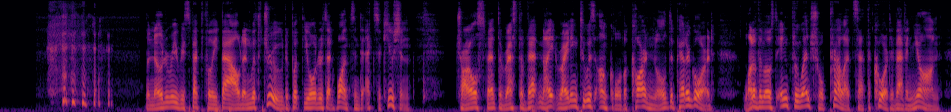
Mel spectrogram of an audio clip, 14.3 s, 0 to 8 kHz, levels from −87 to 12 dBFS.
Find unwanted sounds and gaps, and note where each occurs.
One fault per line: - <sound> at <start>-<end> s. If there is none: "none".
- laugh at 0.7-1.7 s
